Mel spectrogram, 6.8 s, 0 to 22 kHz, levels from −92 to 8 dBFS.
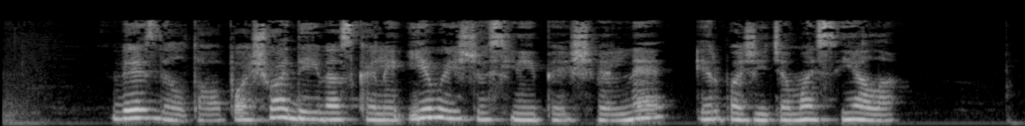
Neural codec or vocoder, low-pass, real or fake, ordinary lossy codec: vocoder, 44.1 kHz, 128 mel bands every 256 samples, BigVGAN v2; 19.8 kHz; fake; MP3, 48 kbps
